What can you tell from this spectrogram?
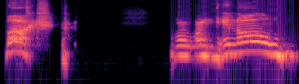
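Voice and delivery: high, exasperated mutter to oneself; rueful self-talk. Retold or imitated. Alone in the car after a hard walk, rueful self-talk. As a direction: grumble at your own aging. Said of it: "saying to myself in the car".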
